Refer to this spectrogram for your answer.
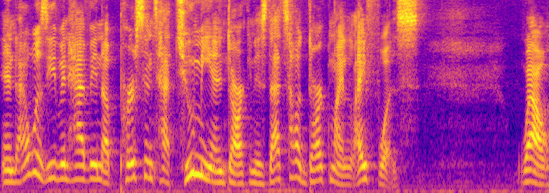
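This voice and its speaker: Her voice is an unremarkable speaking voice: a woman at a medium pitch and moderate pace with lively intonation, on a very clean recording with a silent background. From Southern California. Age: 30s. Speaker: recovering addict sharing her story. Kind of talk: testimony.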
